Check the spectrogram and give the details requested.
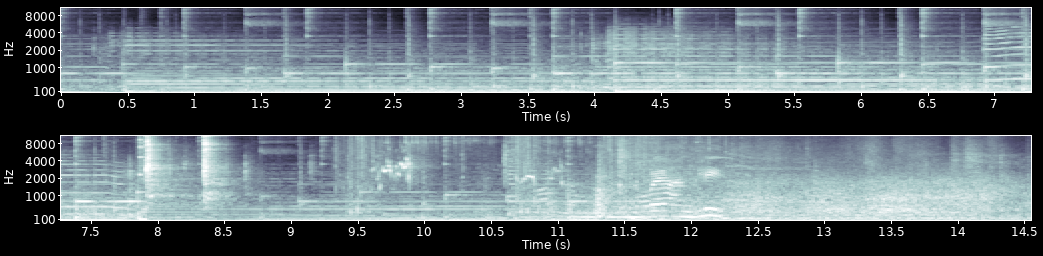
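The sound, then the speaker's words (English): An army airplane passes overhead at El Masar Elementary School in Daliyat El Carmel, near Haifa, with a steady, loud, low droning roar that shifts in pitch over about fifteen seconds, joined by a couple of sharp knocks and scattered high chirps. “The, the noise we're hearing, it's you said it was the airplane all the time.”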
